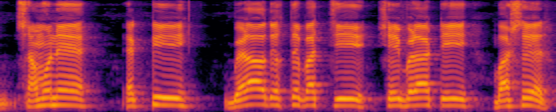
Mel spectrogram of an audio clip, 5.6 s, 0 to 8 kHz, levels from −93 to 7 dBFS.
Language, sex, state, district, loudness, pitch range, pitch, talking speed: Bengali, male, Assam, Hailakandi, -13 LUFS, 180-195 Hz, 185 Hz, 85 wpm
